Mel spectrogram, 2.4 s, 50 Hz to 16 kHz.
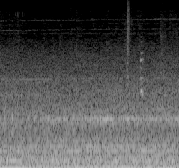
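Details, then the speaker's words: VinFast VF3 with upgraded suspension at higher speed on a toll road: smooth, even tyre and road roar with no knocks or rattles over bumps and joints, where it previously rattled; the suspension sounds tight. "Jauh berkurang enggak? Enggak ada gedek gedek gedek gitu. Enggak ada lagi."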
